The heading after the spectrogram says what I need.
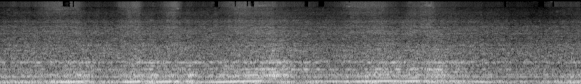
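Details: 2017 Corvette Z06 with Texas Speed 416ci stroker, Holley port injection, first fire-up with no tune, no coolant: deep rumble with wandering idle surging and sagging unevenly; rough running from missing tune.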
